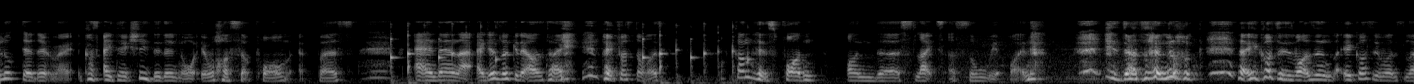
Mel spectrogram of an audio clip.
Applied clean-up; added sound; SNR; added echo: none; Marimba, xylophone; 5 dB; none.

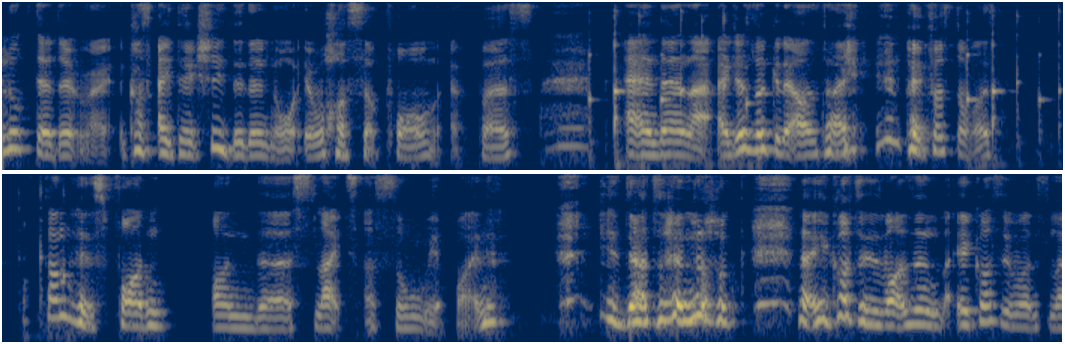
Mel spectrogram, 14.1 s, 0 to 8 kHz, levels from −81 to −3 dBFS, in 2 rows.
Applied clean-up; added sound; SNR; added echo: neural mask model RNNoise.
